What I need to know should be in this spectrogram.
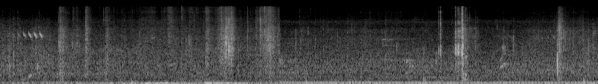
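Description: Pruning shears snip a stem.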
